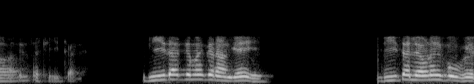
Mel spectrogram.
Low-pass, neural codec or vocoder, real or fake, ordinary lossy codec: 3.6 kHz; codec, 16 kHz, 16 kbps, FreqCodec, smaller model; fake; Opus, 16 kbps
